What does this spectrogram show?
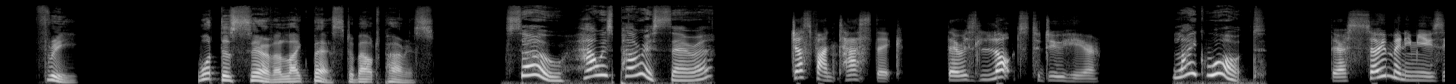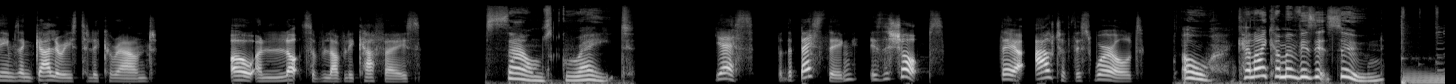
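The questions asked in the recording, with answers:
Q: What does Sarah like best about Paris?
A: The shops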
